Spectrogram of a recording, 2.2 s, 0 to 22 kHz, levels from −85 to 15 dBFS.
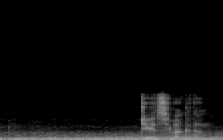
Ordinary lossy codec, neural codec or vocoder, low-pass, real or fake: Opus, 64 kbps; codec, 16 kHz, 4 kbps, FreqCodec, larger model; 7.2 kHz; fake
